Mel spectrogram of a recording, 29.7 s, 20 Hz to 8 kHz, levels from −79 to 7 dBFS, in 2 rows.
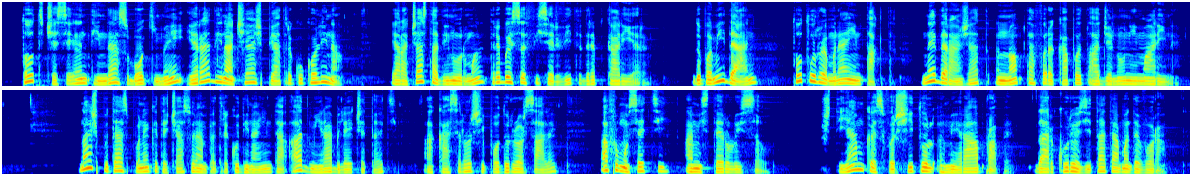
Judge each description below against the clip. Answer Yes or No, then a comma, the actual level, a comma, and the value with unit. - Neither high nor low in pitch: No, low, 120 Hz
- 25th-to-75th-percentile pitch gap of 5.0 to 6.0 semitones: Yes, average, 5.3 semitones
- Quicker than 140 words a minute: No, average, 135 wpm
